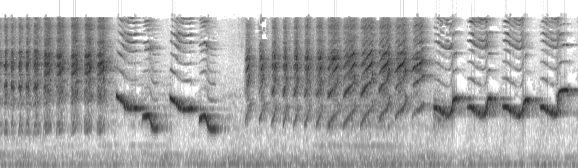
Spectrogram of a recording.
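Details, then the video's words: Black-throated laughingthrush song for luring young birds into singing: opens with harsh rasping chatter, then descending whistled phrases, another chattering burst and rising whistled notes repeated in quick succession. "PANCINGAN SPECIAL BUAT POKSAY YANG BARU BISA BUNYI | GARULLAX CHINENSIS SONG"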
